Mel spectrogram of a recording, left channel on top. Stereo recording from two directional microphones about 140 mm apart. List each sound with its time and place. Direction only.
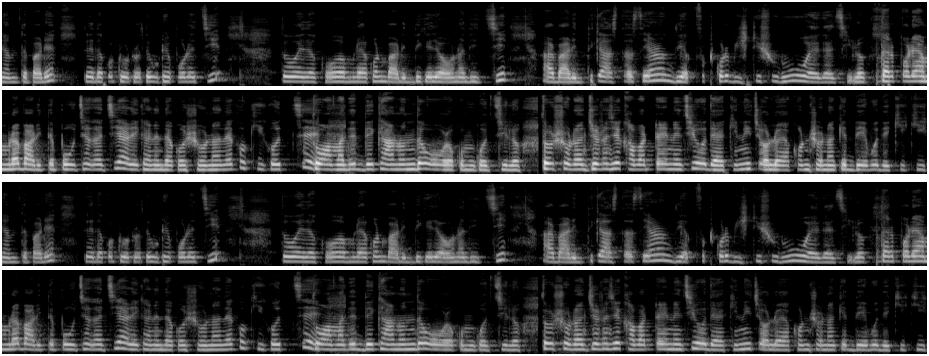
0.0 s speech: 25° left (ahead or behind)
